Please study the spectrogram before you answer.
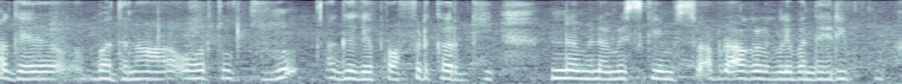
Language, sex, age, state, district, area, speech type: Dogri, female, 18-30, Jammu and Kashmir, Kathua, rural, spontaneous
